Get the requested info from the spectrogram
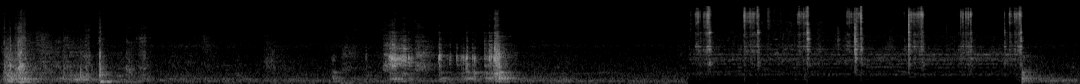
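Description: Hands handling a smartphone and a 3D-printed plastic photo stand: plastic rubbing and knocking, then a run of about eight sharp clicks in the last few seconds.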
